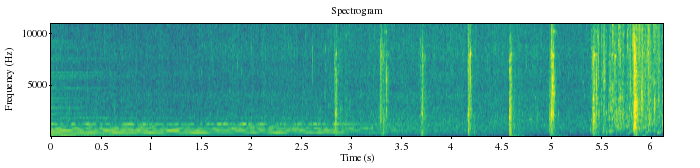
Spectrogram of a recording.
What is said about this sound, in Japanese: 僕は水を跳ね上げ川に入っていった。膝までまくり上げたズボンが濡れそうになるギリギリまで進んだ。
